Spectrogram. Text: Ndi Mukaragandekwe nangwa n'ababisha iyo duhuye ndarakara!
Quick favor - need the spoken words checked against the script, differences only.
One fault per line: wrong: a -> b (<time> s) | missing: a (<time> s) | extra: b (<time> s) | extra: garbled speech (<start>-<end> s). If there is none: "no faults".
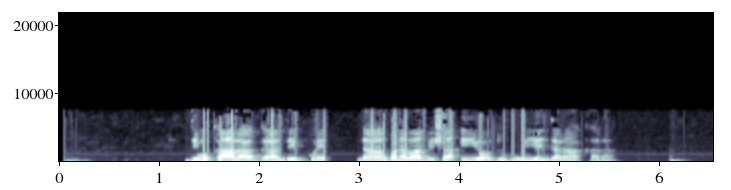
no faults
